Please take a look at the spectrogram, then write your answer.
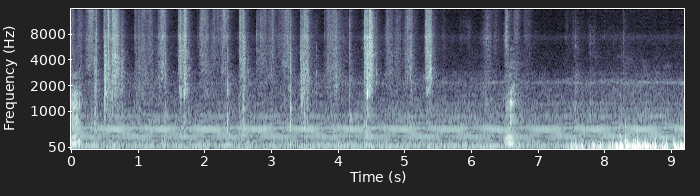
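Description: Thai oracle cards being shuffled during a fortune-telling reading, with repeated quick riffling bursts and soft card slaps in an irregular rhythm, close and clear; someone speaks briefly in the background.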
